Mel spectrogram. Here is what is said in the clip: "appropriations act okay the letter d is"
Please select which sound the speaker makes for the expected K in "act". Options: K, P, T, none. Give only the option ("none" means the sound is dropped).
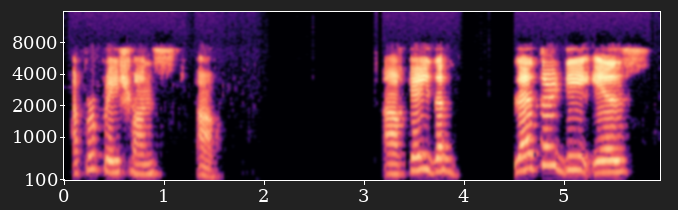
none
